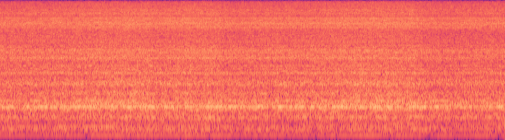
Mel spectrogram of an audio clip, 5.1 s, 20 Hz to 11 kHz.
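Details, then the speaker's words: Whirlpool (Siltal) AWG324 D600 4kg 600-spin 33cm super-slim washing machine, mid-1990s: constant hollow roar and rumble through the whole cycle, no rhythm, plus knocking; the drum bearings are gone. "there's a couple of problems with [Music] it they're the bearings on the drum and they're gone"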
